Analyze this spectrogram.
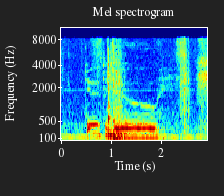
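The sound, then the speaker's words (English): A studio door swings shut with a creak and rattle, then a sharp latch click about a second later, over a steady low hum. “I have to close the studio door here.”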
